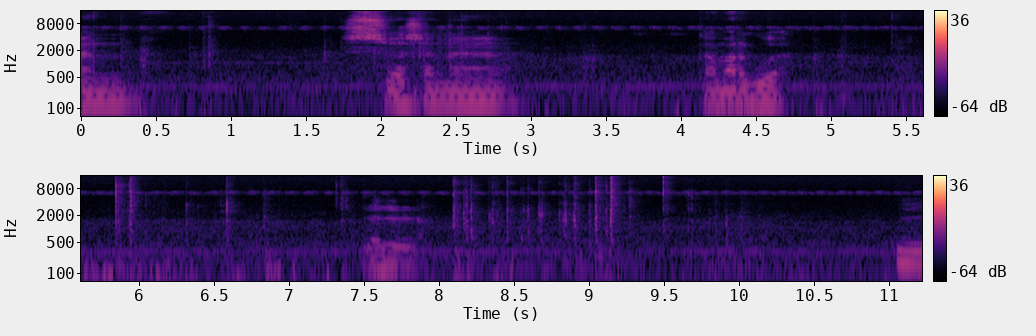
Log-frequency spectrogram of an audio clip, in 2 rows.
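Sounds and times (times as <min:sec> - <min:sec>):
typing on a computer keyboard: 0:00.0 - 0:01.0, 0:01.6 - 0:02.8, 0:04.9 - 0:10.1
steady hum of a fan: 0:00.0 - 0:11.2
speech: 0:01.8 - 0:03.0, 0:04.2 - 0:04.8, 0:07.5 - 0:08.0, 0:11.0 - 0:11.2.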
